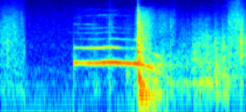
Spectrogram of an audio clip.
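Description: A sudden held pitched tone lasting about two-thirds of a second, ended by a sharp thunk as the pitch slides down, from the TV episode's soundtrack.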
